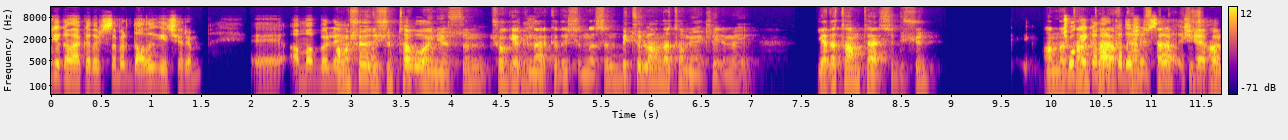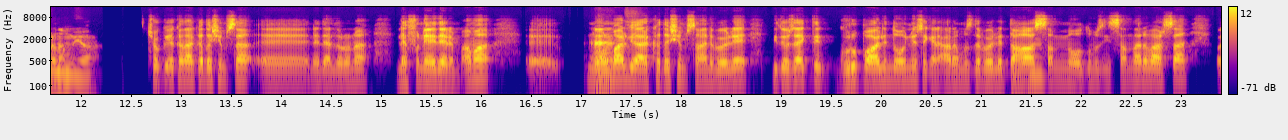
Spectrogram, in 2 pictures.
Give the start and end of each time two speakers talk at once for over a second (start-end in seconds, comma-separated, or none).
10.1-11.8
